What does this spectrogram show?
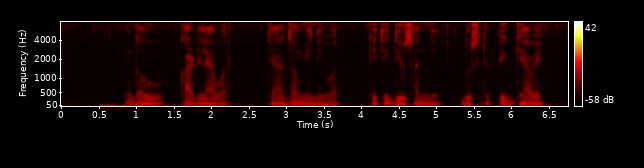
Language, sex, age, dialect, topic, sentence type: Marathi, male, 18-24, Northern Konkan, agriculture, question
